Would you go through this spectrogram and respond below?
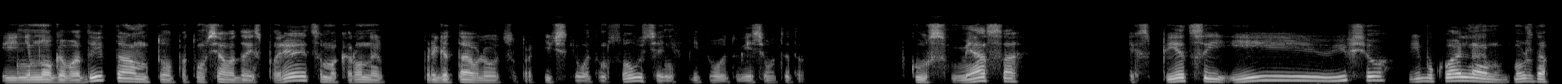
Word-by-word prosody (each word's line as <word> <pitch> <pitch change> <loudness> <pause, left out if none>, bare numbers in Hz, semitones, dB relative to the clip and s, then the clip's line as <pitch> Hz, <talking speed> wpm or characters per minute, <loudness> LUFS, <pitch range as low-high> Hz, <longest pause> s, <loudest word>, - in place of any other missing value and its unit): И 100 0 -2
немного 110 0 +3
воды 105 - +3
там, 135 -6 +2
то 110 -4 -4
потом 110 +1 -9
вся 120 -1 +6
вода 105 -2 -1
испаряется, 170 - 0
макароны 105 -2 -3 0.4
приготавливаются 105 -3 -1
практически - - -4
в - - -3
этом 175 - -9
соусе, 155 +5 -2
они 90 0 -6
впитывают 95 -4 -11
весь 90 +2 -3
вот 95 0 -13
этот - - -12 1.1
Вкус - - +1
мяса. 140 - +2 1.1
Этих - - -11
специй. 135 0 +1
И 180 - +1
и - - +2
всё. 190 -2 0 0.2
И 125 - -5
буквально 150 -6 +3
можно, 130 -2 0
120 Hz, 115 wpm, -24 LUFS, 105-160 Hz, 1.1 s, вся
